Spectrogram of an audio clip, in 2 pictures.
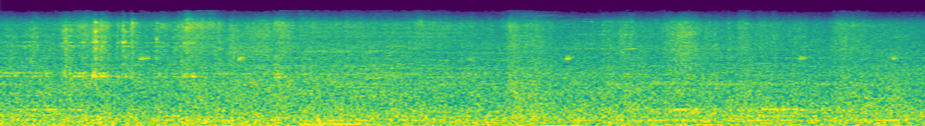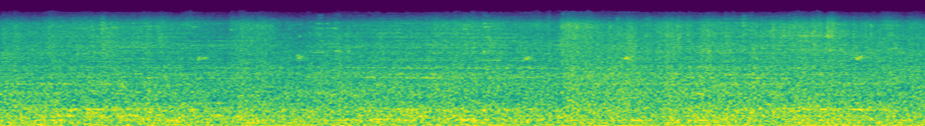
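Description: Freight train of autorack cars rolling past at close range: steady noise of steel wheels running on the rails, with a few faint short ticks scattered through it.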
